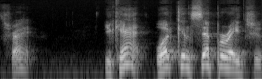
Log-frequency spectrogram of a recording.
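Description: Lively intonation laced with vocal fry. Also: man. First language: bilingual Spanish and English. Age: 50s. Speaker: pastor and musician. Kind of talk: casual chat. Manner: halting.

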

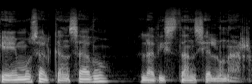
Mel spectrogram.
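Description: The man's voice has a dark, mellow tone as he speaks at a fairly unhurried pace. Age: 60s. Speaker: podcast host. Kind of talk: solo podcast monologue. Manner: halting, with fillers.

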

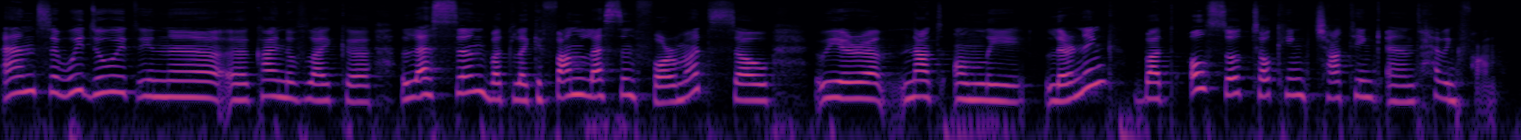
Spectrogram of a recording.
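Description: Speaking at a fairly slow pace, a woman with a Ukrainian accent has a high pitch and ordinary pitch variation. The recording is very clean, with a silent background. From Ukraine. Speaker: project coordinator. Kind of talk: casual chat.

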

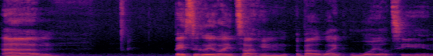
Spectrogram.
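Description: A somewhat breathy man's voice, fairly low in pitch, dark and mellow in tone, with monotone, flat intonation. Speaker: podcast co-host. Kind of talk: casual chat. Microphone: poor audio environment.

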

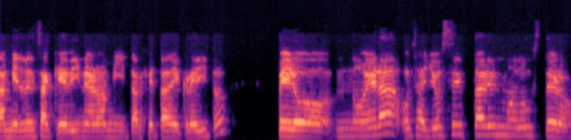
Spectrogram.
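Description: A woman's unremarkable speaking voice, medium in pitch, with ordinary pitch variation. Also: moderate pace. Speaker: podcast co-host. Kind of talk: casual chat.

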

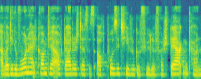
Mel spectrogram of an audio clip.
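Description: In a plain, everyday voice, a woman of medium pitch speaks at a moderate pace against a quiet background. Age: 30s. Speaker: addiction counselor. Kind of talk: casual interview.

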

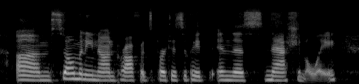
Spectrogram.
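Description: A woman with a Midwestern American accent at a moderate pace, with fairly even intonation and a dry, close sound with no echo. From US Midwest, Kansas City. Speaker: animal rescue events and marketing coordinator. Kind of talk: interview. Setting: remote recording.

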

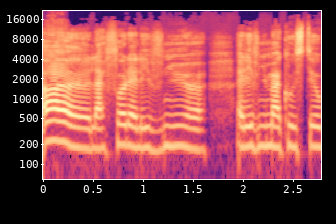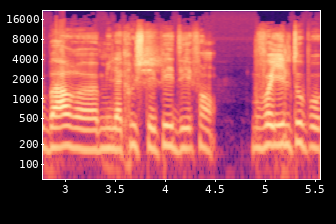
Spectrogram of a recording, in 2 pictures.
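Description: Woman's medium-pitched, monotone, flat voice at a fairly quick pace, on a very clean recording with a silent background. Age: 20s. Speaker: content creator and podcaster. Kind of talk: casual chat.

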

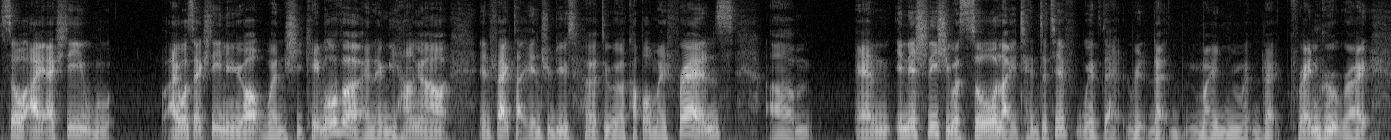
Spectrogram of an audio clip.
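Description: Recorded very cleanly against a silent background, a man talks with a Singaporean accent and ordinary pitch variation. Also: medium pitch for a man, moderate pace. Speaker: influencer. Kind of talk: casual chat.

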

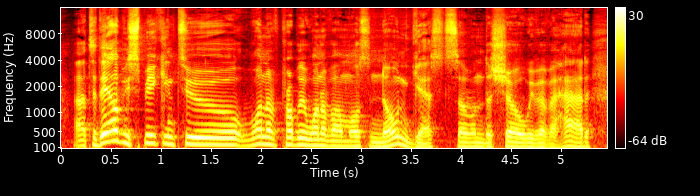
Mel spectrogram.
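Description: At a moderate pace and with hardly any pauses, a man speaks at a fairly high pitch with very wide pitch swings. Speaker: podcast host. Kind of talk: casual interview chat.

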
